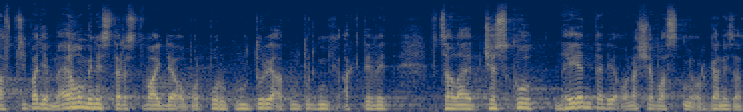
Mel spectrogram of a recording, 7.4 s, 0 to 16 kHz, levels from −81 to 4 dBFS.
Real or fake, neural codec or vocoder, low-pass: fake; vocoder, 44.1 kHz, 128 mel bands every 256 samples, BigVGAN v2; 14.4 kHz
